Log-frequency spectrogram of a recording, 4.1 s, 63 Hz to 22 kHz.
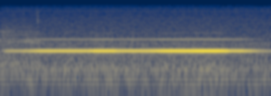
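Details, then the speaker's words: HH Scott R 316 receiver, after a repaired power-amp channel, with a 1 mV test tone fed into the phono input at high volume. A steady, pure tone near 1 kHz with no hum, crackle or distortion on both channels; phono stage working properly. "sounds good on both channels so funnel stage is working great"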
